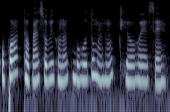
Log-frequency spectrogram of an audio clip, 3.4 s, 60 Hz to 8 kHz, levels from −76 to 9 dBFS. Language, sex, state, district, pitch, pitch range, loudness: Assamese, female, Assam, Kamrup Metropolitan, 240 Hz, 230-260 Hz, -20 LUFS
